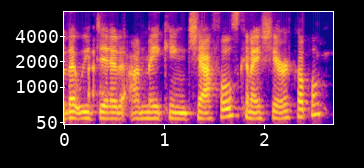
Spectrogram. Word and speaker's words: chaffle: we did on making chaffles. Can I share a couple? Yeah, it's chaffles, Stephanie. Oh, it's chaffle? Yes, we were corrected on the comments.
